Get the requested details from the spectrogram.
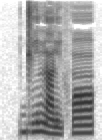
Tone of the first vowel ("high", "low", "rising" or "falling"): high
